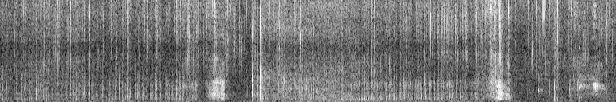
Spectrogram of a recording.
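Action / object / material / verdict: scrape / faux leather shoulder bag / faux leather / none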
